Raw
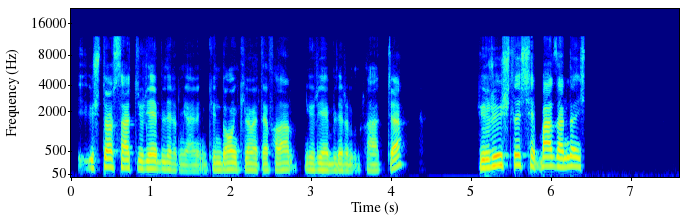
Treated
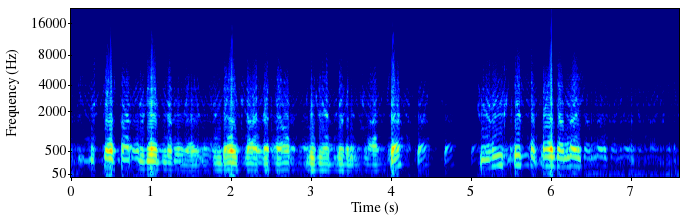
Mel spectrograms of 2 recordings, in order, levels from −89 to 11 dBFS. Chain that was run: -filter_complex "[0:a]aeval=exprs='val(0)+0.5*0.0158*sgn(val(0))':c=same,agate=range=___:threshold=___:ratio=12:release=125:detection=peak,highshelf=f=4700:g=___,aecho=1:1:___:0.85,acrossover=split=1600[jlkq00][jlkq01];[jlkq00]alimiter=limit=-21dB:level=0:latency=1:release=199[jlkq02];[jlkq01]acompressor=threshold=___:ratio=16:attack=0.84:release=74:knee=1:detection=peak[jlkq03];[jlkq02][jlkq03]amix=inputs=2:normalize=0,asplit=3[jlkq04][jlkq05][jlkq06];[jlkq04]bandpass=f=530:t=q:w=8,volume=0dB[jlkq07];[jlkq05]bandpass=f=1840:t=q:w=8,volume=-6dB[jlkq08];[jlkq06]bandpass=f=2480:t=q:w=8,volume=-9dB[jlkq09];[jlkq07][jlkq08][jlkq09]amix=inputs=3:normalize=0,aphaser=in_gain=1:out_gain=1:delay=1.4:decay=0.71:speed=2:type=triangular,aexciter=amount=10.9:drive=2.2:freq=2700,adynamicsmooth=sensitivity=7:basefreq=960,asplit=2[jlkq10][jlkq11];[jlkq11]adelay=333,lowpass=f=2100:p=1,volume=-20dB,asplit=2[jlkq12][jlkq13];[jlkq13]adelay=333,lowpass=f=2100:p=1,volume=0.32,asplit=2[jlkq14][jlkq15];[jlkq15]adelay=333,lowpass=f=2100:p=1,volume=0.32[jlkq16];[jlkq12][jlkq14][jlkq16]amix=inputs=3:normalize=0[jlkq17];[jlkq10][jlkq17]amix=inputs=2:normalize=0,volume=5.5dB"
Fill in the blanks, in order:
-12dB, -28dB, 3.5, 3.3, -47dB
